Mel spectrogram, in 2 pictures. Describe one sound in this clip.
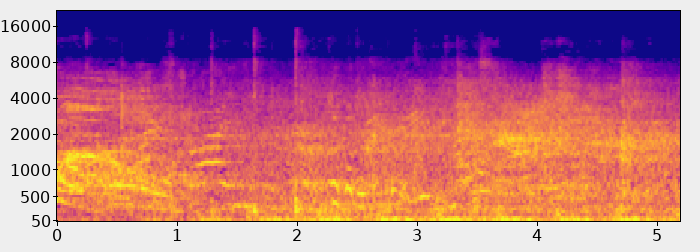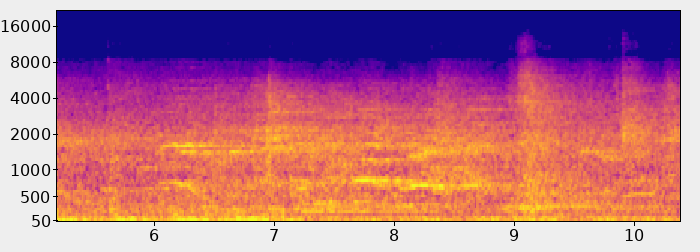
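Skates scrape and hiss across ice in a large echoing rink.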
